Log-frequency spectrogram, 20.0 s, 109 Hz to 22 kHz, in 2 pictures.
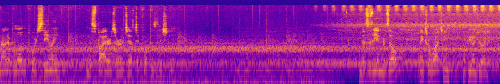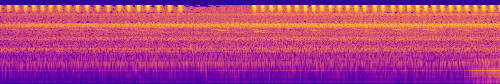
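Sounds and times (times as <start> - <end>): low music: 0.0 - 7.9, 19.3 - 20.0
background hiss: 0.0 - 20.0
insects chirping: 0.0 - 20.0.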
